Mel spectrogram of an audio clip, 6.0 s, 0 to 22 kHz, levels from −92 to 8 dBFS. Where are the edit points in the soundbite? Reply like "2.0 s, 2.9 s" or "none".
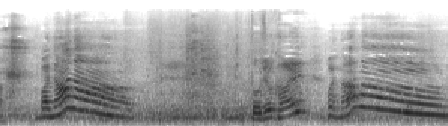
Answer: none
